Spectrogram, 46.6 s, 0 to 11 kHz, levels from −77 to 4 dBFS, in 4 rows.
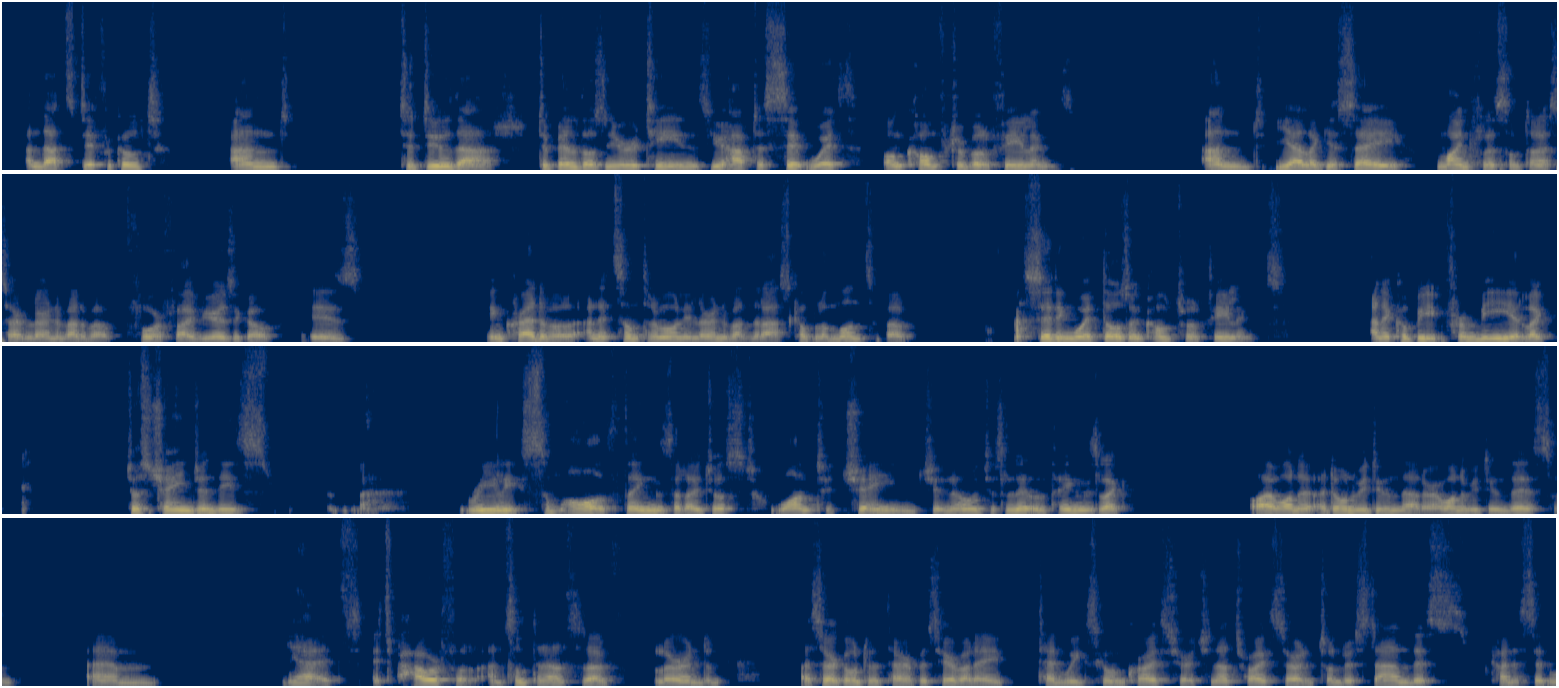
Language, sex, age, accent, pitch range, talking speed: English, male, 20-39, Irish, 90-110 Hz, 180 wpm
